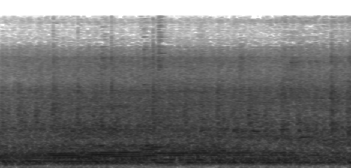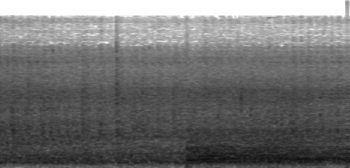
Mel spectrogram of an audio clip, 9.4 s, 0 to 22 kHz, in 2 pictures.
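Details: Honda CB 125 single-cylinder motorcycle, questioned for being noisy; settles into an even, steady idle, then picks up cleanly to a higher rev near the end; runs smooth.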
